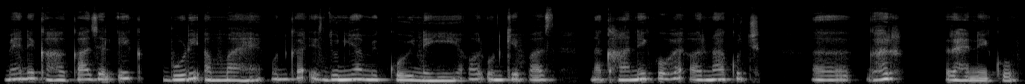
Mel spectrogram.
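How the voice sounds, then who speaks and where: A woman's voice: mid-range voice, slow pace, vocal fry, dark tone, husky. A woman whispering a first-person horror story throughout.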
